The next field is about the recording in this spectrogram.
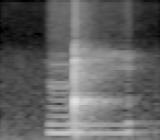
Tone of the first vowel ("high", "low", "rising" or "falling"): high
